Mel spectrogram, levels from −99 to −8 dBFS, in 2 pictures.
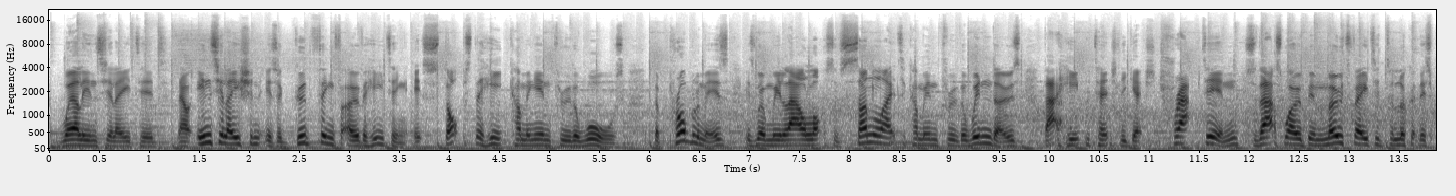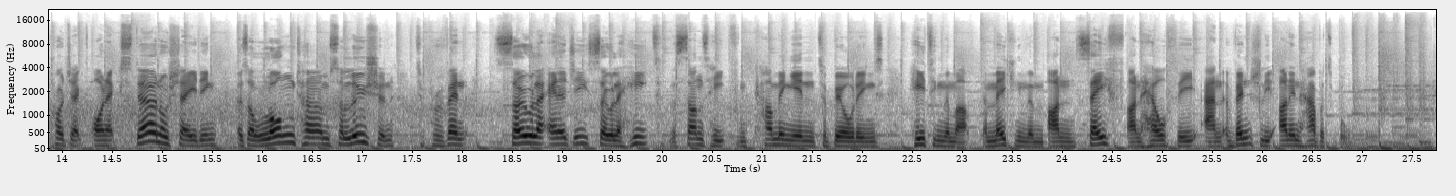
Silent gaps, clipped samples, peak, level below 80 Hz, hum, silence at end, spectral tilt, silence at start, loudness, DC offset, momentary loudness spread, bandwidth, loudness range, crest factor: none; under 0.1%; -2 dBFS; -42 dBFS; none; 0 s; -5.5 dB/octave; 0 s; -23 LUFS; under 0.1%; 12 LU; 16.5 kHz; 3 LU; 20 dB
